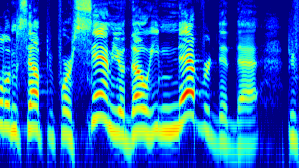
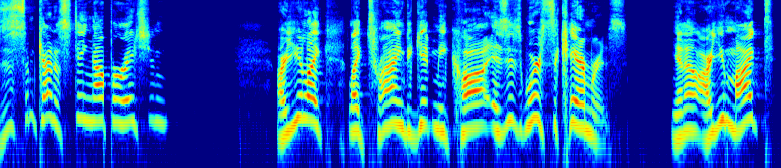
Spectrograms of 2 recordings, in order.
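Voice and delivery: mock-suspicious medium, raised voice; suspicious questioning; 5 semitones higher, 4 dB louder than usual. Witch quizzing her visitor about a sting operation, comically suspicious. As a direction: act out comic paranoia, pitched up.

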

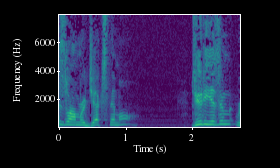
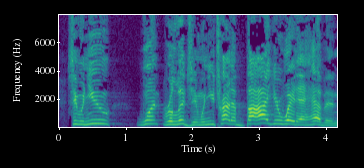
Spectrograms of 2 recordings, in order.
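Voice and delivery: louder, pushing sermon voice; full-force preaching; 5 semitones higher, 14 dB louder than usual. Real, not acted. Preacher warning the congregation about buying heaven, loud. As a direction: hammer the point about religion.

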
